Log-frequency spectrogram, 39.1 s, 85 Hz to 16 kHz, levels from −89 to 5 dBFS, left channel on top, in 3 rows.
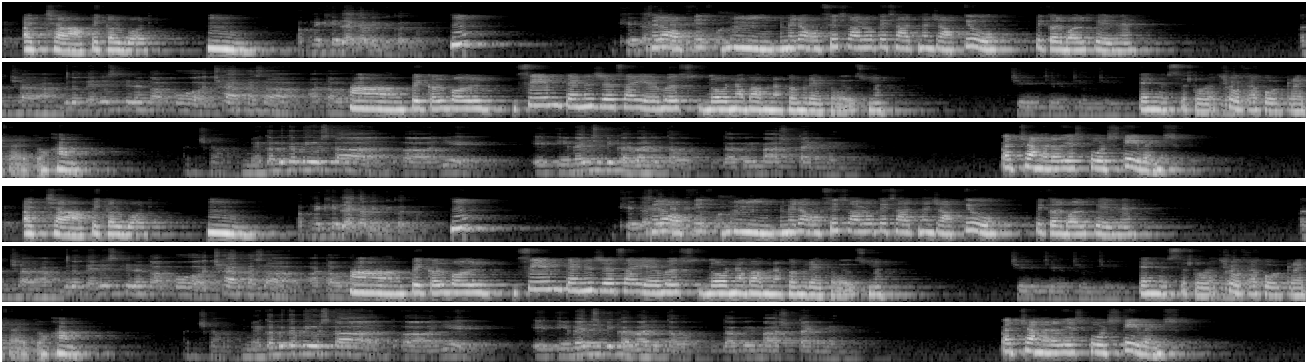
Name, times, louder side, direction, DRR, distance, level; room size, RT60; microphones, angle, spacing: voice 1, 0.2-1.5 2.1-2.5 4.5-4.7 6.5-10.0 10.3-11.3 16.5-21.9 24.4-26.9 36.1-37.8, equal, 10° left, 5 dB, 0.6 m, -20 dB
voice 2, 3.0-4.1 6.2-7.4 13.0-16.9 23.1-24.2 25.2-25.4 26.2-26.4 28.0-30.8 31.4-33.0 33.3-34.5, right 1 dB, 10° right, -2 dB, 2.9 m, -31 dB
20.0 x 14.0 x 3.5 m, 1.1 s
head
